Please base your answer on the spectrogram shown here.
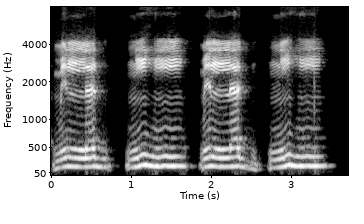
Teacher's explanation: بعد أن سكنت الدال ضممت الشفتين إلى الأمام وكسرت النون وكسرت الهاء · Term: الإشمام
